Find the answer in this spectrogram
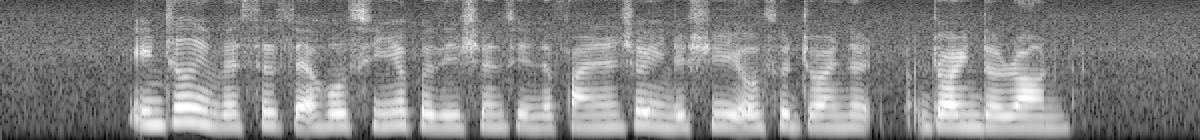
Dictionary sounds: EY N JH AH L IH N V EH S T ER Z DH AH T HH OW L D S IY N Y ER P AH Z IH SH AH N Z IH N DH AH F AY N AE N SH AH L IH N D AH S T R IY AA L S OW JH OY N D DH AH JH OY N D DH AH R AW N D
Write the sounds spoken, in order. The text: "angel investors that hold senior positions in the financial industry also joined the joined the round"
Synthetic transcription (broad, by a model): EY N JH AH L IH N V EH S T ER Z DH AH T HH OW L D S IY N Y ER P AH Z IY SH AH N S IH N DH AH F AY N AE N SH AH L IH N D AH S T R IY AA L S OW JH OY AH N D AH R AW N D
